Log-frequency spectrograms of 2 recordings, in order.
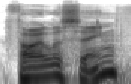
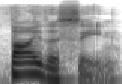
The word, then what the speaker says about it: thylacine: Thylacine. Thylacine. That's what I'm trying to say. I'm not very good at pronouncing that stuff, but it's also known as the Tasmanian tiger.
